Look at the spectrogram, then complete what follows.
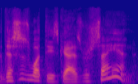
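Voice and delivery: ordinary talk, nothing marked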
